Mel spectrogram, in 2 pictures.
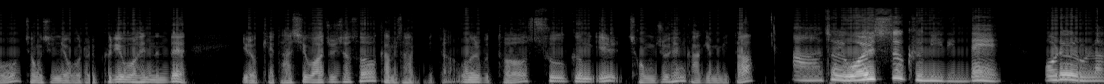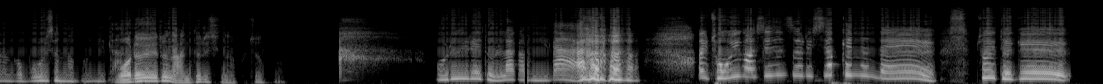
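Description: From start to finish there is a block size mismatch (padded). One stage writes shorter blocks than the next one reads. Zeros fill the remainder of each block. That leaves a steady buzz at 100 Hz. The speech runs at 0.919 times normal speed, yet keeps its timbre.

Gaps between stream segments also appear, at 0.90 to 0.93, 2.01, 4.20 to 4.24, 5.33, 10.78, 11.89, 15.16 to 15.19 and 16.28 to 16.32 s. Timestamps of adjoining 1-second segments leave holes. The player pads them with silence. Each is a hard-edged dropout lasting 7 to 38 ms. No audio goes missing.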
